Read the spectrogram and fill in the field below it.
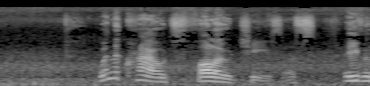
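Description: A middle-aged man speaks calmly and clearly, close by.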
